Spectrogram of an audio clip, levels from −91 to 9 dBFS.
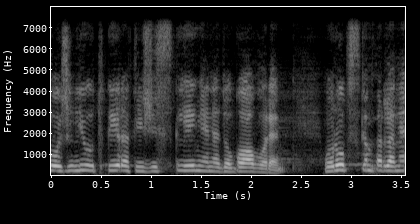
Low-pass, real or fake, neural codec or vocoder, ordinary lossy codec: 7.2 kHz; fake; codec, 44.1 kHz, 2.6 kbps, SNAC; none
